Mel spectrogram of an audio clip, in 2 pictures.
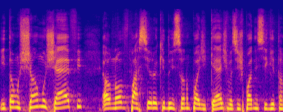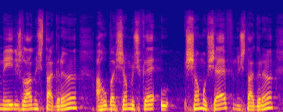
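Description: This is an ordinary speaking voice at a moderate pace with ordinary pitch variation. Its loudness stays very even. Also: man, fairly high pitch for a man. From Brazil, São Gonçalo (Rio de Janeiro state). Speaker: podcast host. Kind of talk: casual chat.

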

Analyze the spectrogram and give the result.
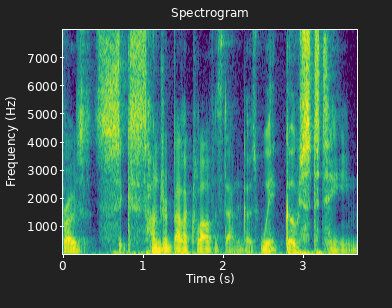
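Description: This man's very deep, low voice has a bright, sharp tone and lively intonation as he speaks at a fairly slow pace. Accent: British. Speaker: podcast co-host. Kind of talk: casual chat. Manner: animated.

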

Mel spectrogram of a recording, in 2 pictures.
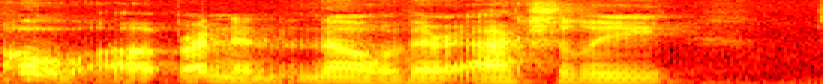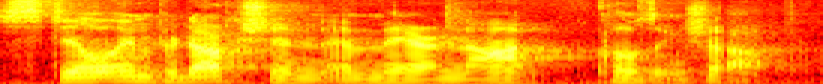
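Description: A man speaks in a plain, everyday voice at a moderate pace. His pitch is medium, with ordinary pitch variation. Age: 20s. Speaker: podcast co-host. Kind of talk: casual chat.

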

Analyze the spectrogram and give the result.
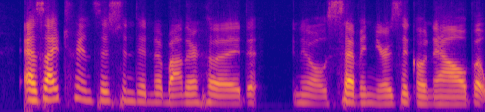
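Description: In an ordinary speaking voice, a woman with an American accent talks at a fairly low pitch with ordinary pitch variation, recorded dry and close with no echo against a quiet background. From Wisconsin, US Midwest. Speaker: mom mentor, life coach. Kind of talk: interview conversation.

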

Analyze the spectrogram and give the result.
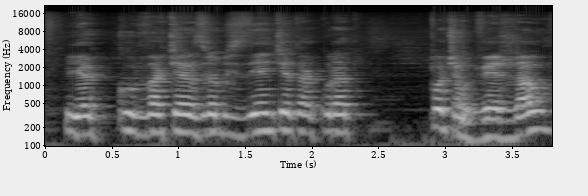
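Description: The man's speech shows ordinary pitch variation. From Tricity, Poland (Sopot). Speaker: graffiti writer. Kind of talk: casual interview, heavy swearing. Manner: halting.

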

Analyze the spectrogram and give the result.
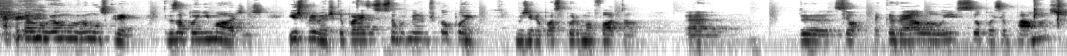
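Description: Speaking at a very fast pace, a woman with a medium pitch sounds animated. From northern Portugal, Lousada. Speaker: reporter. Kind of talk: casual chat. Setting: taproom.

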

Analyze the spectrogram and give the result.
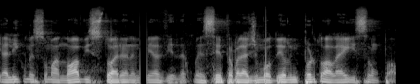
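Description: A man speaks with a fairly low pitch. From Rio Grande do Sul, Brazil (Horizontina). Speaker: model scout. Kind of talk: interview.

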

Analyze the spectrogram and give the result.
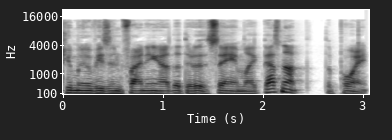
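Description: A man's plain, everyday voice at a medium pitch and moderate pace against a quiet background. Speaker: podcast co-host.

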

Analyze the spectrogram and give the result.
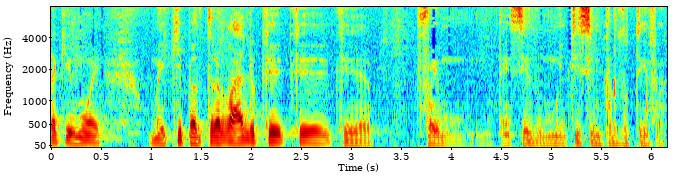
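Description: Here a man talks at a fairly slow pace. His voice is fairly low, with a dark, mellow tone. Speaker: historian. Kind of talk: casual chat. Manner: halting, repeats words.

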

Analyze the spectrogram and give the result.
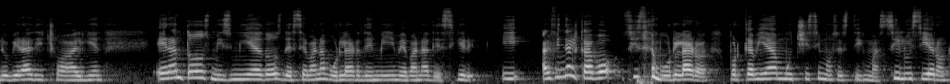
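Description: With a Mexican accent, a woman speaks at a fairly high pitch and fairly quick pace in an animated tone with ordinary pitch variation. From Mexico. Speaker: podcast host. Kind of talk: personal talk monologue.

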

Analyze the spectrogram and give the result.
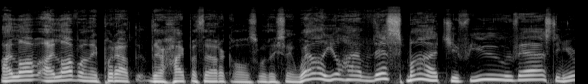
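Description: On a very clean recording with a silent background, a man speaks at a high pitch in a dark, mellow tone. He moves at a fairly quick pace with hardly any pauses and lively intonation. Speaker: radio host and financial advisor. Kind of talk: live radio show, opening with a rant; pitchman-style rant against annuity sales, indignant and persuasive. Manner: impassioned, punchy, exasperated, emphatic; conversational, chatty, joking.

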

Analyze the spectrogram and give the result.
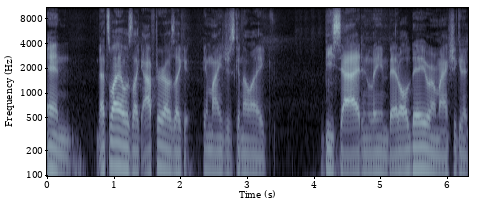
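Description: At a very fast pace, a man with a very deep, low voice keeps his intonation fairly even on a very clean recording with a silent background. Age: 20s. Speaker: guest sharing breakup story. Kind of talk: casual chat.

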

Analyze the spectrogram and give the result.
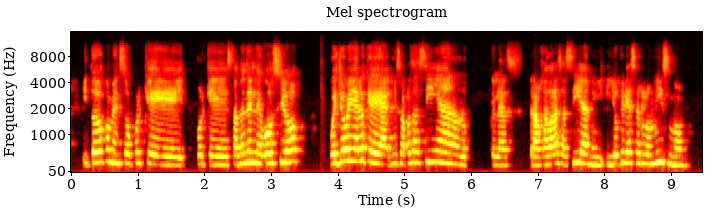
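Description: Her voice sits high for a woman and keeps a fairly even intonation. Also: moderate pace. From Mexico, Michoacán. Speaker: entrepreneur. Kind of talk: interview. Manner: halting.

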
